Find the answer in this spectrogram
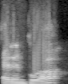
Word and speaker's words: Edinburgh: I think it's pronounced Edinburgh. Yeah, I Edinburgh. think half the letters are silent or rearranged.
